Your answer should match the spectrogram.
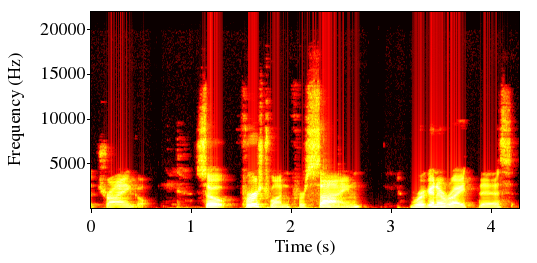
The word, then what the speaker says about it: sine: okay it is not sin you pronounce this as sign as in like i saw the sign or the stop sign though it's not spelt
